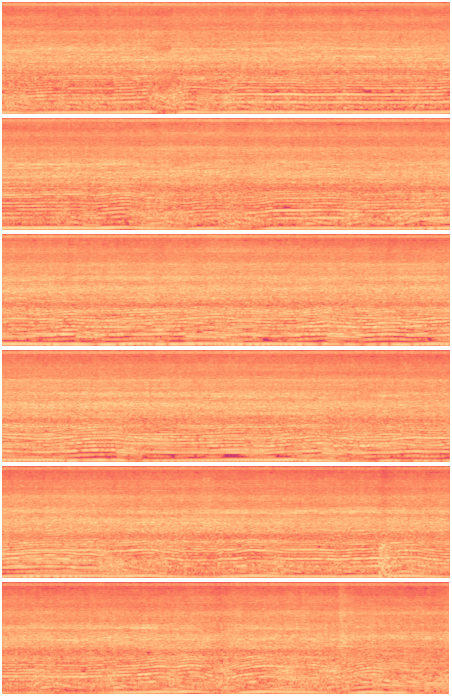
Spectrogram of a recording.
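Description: Chainsaw running continuously, its engine note wavering up and down as it works on a fallen tree.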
